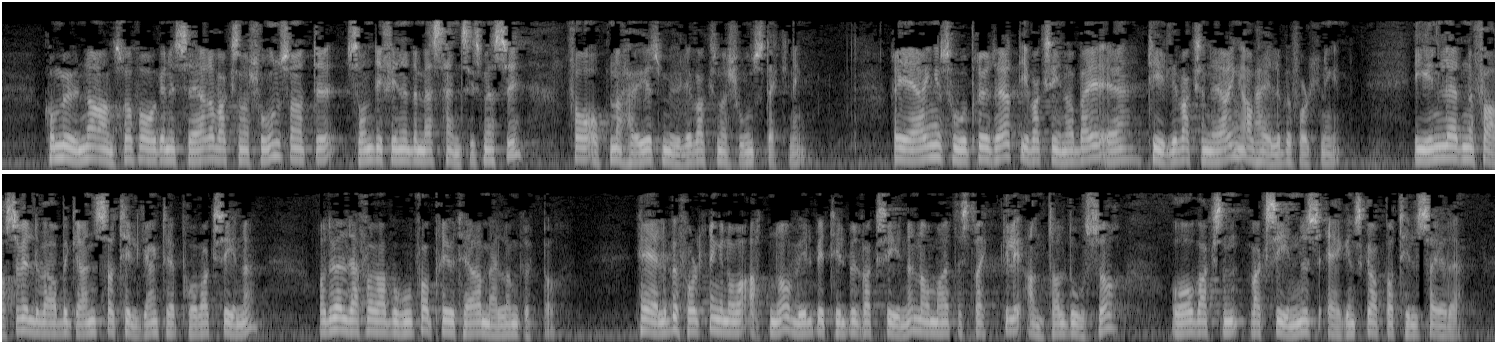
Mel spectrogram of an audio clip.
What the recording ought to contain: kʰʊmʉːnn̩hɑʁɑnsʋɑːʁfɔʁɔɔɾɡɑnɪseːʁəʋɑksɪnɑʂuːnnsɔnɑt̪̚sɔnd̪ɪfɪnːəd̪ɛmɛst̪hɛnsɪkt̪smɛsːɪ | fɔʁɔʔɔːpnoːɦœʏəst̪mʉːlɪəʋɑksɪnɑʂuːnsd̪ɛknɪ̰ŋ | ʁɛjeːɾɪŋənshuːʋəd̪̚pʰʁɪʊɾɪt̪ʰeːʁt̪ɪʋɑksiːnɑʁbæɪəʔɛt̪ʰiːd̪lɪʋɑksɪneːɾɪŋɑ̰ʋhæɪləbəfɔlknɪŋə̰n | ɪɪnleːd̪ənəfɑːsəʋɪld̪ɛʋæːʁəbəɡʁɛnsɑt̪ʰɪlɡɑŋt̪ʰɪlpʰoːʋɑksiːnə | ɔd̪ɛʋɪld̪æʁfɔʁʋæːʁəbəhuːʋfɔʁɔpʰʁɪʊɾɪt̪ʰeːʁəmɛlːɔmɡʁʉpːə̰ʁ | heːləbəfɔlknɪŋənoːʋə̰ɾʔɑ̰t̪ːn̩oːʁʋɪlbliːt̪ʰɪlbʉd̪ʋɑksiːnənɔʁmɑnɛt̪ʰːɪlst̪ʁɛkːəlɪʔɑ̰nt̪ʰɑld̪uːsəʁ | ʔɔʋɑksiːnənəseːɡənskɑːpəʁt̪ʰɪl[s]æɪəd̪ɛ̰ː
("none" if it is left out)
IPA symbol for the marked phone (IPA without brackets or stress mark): s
